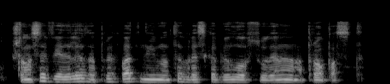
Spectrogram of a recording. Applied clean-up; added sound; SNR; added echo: none; none; none; none.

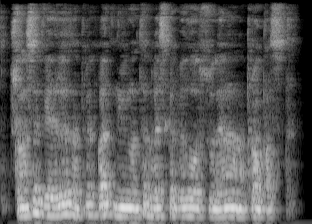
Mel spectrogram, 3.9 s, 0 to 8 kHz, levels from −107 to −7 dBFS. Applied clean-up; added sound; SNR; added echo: none; none; none; reverberation time 0.2 s.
